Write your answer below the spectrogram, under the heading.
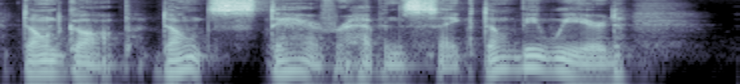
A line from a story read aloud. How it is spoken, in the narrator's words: Moth sighed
